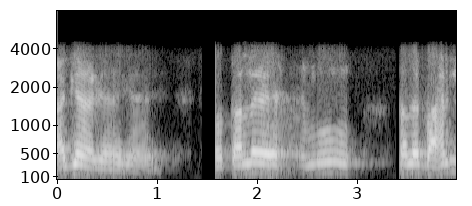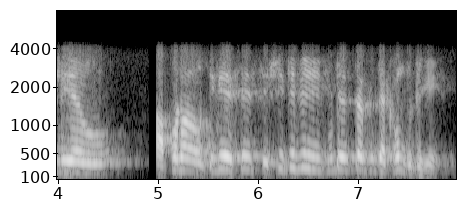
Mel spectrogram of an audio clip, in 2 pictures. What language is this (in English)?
Odia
